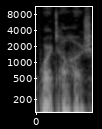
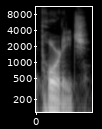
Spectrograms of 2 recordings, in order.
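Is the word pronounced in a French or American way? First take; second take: French; American. First: The word is said with a French pronunciation. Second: The word is said with an American pronunciation. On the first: This is how French speakers say the name. "Probably the French ones say Portage" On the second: This is how local Ohio people say the name. "Those from Upper Sandusky, Ohio, say Portage"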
